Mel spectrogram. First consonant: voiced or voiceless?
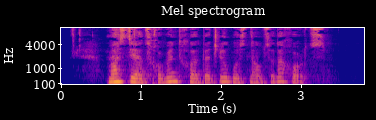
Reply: voiced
